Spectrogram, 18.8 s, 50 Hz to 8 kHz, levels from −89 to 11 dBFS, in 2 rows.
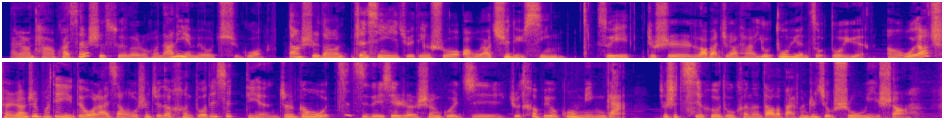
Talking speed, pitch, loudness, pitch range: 345 characters per minute, 215 Hz, -21 LUFS, 190-250 Hz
